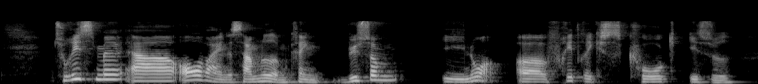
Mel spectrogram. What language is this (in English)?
Danish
